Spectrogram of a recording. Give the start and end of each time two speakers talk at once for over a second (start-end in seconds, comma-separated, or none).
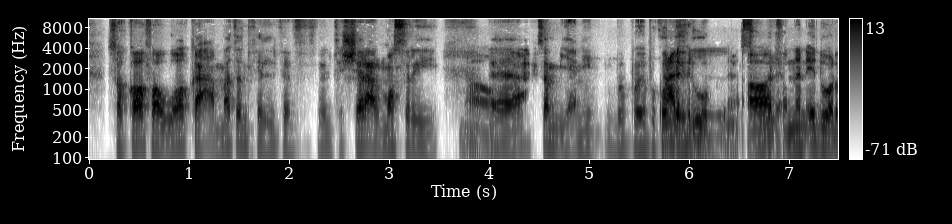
5.6-7.0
